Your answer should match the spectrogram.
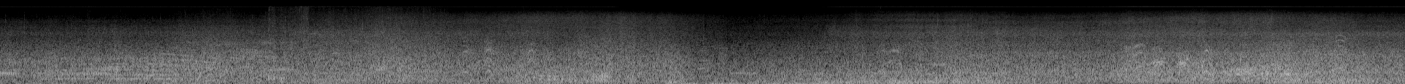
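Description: Surf breaking on a beach: a steady wash of waves with wind, with faint short calls now and then in the background.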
